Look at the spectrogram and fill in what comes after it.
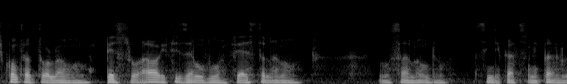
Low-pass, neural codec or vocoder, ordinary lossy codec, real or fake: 7.2 kHz; codec, 16 kHz, 2 kbps, FunCodec, trained on LibriTTS, 25 frames a second; none; fake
